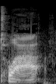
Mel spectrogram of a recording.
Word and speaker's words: twat: And we're just like, first of all, it's pronounced twat. – Yeah. – And second... – Hard A.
